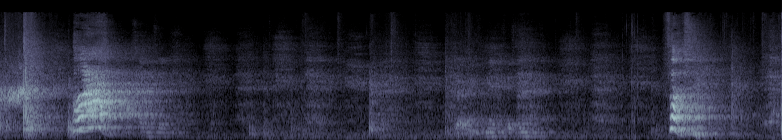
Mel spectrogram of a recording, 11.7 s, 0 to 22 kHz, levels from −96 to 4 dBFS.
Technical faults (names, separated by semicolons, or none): sudden gain jump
